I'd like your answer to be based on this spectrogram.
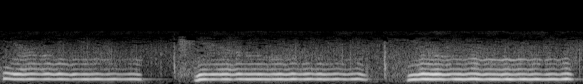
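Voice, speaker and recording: A sinister phantom woman in 1930s radio horror. She chants her commands in a flat, dragging monotone, heard through a muffled, narrow old radio recording. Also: on the high side, very slow, soft background music. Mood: menacing, hypnotic. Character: sinister spectral woman from hell, hypnotically commanding.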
